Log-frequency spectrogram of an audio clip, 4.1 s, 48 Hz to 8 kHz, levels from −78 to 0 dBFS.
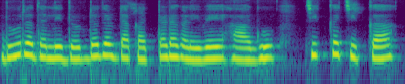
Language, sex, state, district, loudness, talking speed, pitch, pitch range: Kannada, female, Karnataka, Bidar, -13 LUFS, 105 wpm, 240 Hz, 230-260 Hz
